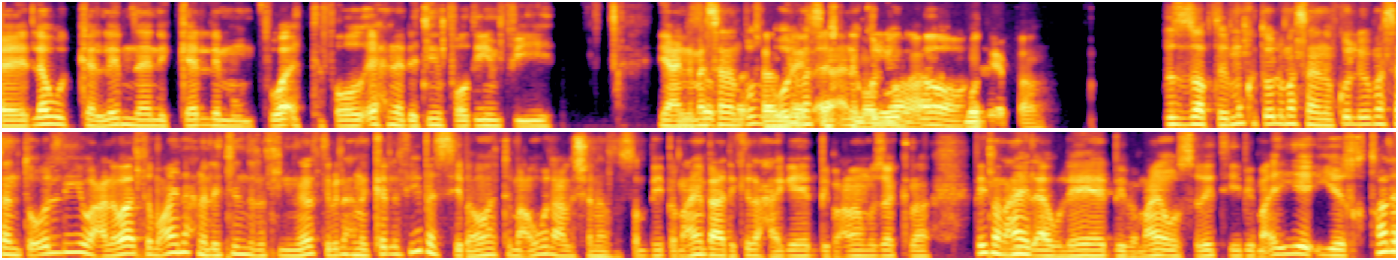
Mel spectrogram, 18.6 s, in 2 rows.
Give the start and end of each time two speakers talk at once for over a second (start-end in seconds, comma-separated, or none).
4.5-6.5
